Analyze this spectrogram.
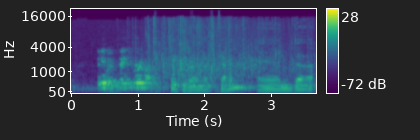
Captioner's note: applause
